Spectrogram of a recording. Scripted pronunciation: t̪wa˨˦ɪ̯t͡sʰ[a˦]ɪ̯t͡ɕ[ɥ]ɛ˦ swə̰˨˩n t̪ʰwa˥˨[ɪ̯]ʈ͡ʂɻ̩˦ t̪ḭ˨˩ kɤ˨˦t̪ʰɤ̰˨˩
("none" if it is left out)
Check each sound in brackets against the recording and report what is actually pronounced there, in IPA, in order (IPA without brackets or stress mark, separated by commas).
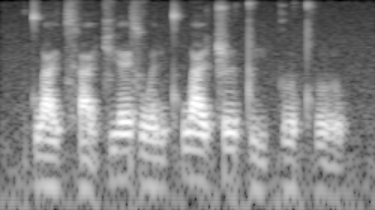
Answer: a̰˨˩, ɥ, ɪ̯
